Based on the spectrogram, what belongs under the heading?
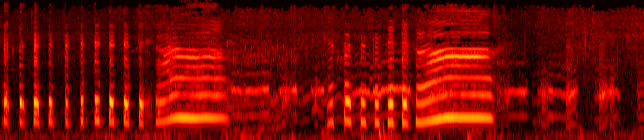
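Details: Chicken on a farm cackling: a quick series of short clucks followed by a long, loud, sustained squawk, the pattern repeated twice, with fainter clucks at the end.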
